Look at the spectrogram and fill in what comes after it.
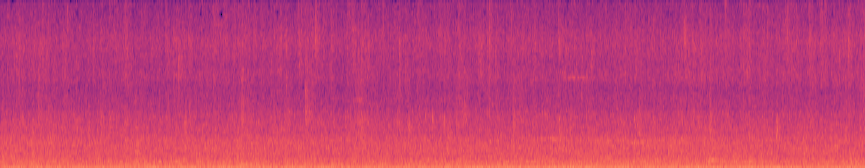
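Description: Heavy rain falling steadily on surfaces, with a steady low hum underneath.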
